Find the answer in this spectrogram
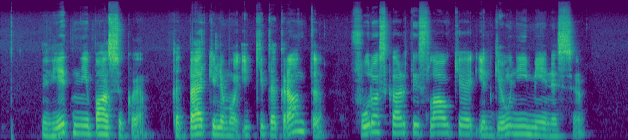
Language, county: Lithuanian, Vilnius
